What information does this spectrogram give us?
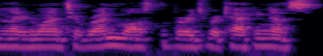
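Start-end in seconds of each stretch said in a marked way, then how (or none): none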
